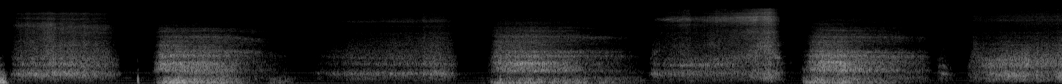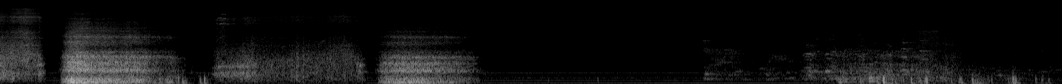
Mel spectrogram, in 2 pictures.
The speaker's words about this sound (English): A little exercise. You ready? I want you to take 5 deep breaths. You ready?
